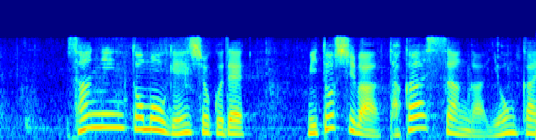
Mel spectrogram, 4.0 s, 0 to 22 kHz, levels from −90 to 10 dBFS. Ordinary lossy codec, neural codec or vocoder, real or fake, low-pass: none; none; real; 7.2 kHz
